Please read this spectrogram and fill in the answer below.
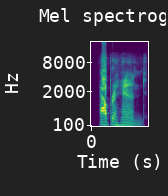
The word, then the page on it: apprehend: American English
